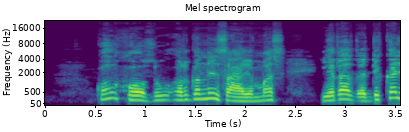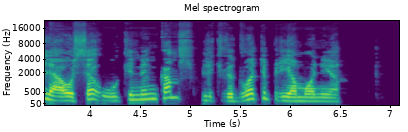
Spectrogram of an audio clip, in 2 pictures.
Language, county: Lithuanian, Kaunas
